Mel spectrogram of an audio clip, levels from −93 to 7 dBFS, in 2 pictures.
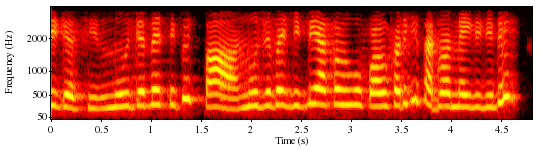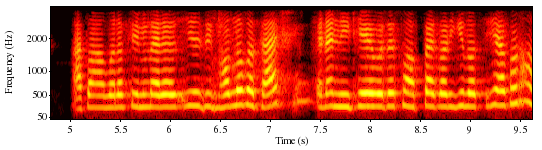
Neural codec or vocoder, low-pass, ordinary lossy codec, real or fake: codec, 16 kHz, 0.5 kbps, FunCodec, trained on LibriTTS, 25 frames a second; 3.6 kHz; AAC, 24 kbps; fake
